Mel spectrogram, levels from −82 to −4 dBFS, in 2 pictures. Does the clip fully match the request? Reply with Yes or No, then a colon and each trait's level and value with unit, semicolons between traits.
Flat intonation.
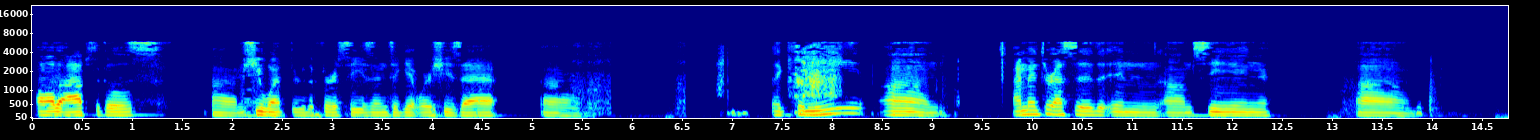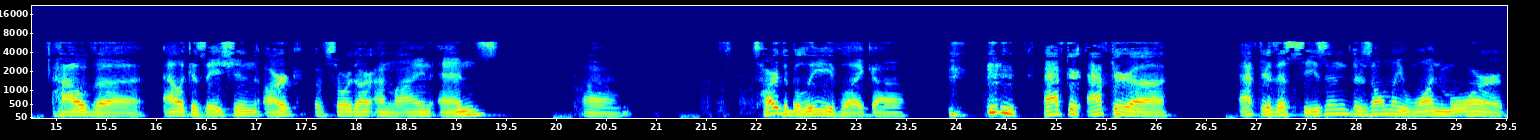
No: average, 3.4 semitones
